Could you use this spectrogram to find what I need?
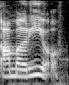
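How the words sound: The word is said with Spanish pronunciation. The speaker calls it right. "if you say it in Spanish, it's amarillo"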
